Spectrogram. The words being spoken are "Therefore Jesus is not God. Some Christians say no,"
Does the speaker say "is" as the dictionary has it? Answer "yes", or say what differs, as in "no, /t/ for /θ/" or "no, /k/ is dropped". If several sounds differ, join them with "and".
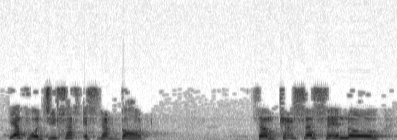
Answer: no, /s/ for /z/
